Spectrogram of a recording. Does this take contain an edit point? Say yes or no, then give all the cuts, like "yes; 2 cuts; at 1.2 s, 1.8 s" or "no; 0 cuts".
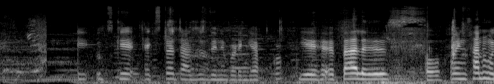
yes; 3 cuts; at 0.9 s, 2.9 s, 4.3 s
